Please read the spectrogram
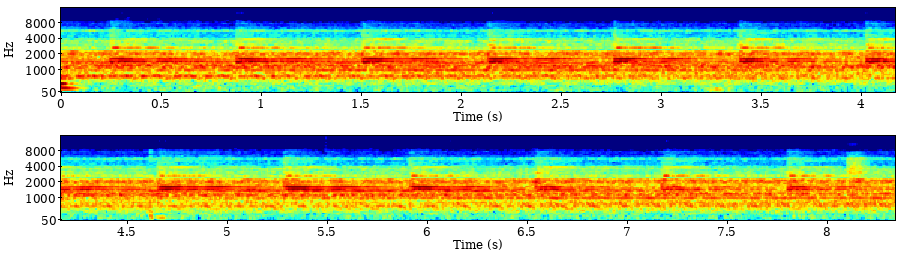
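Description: Sound system of an HO-scale Athearn Genesis model diesel locomotive playing its diesel engine sound at low throttle, with the bell ringing steadily over it, about one and a half strokes a second.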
